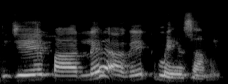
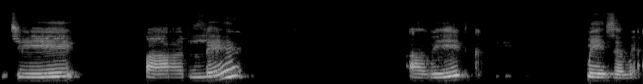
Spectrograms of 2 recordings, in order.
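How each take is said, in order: First: Said in the usual way. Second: Je, parle, avec, mes amis with long pauses between; word-by-word dictation. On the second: Shown as a demonstration. Teacher dictates a French sentence to a pupil, word by word. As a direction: break it into separate chunks for a learner. Teacher repeats it slowly in parts.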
